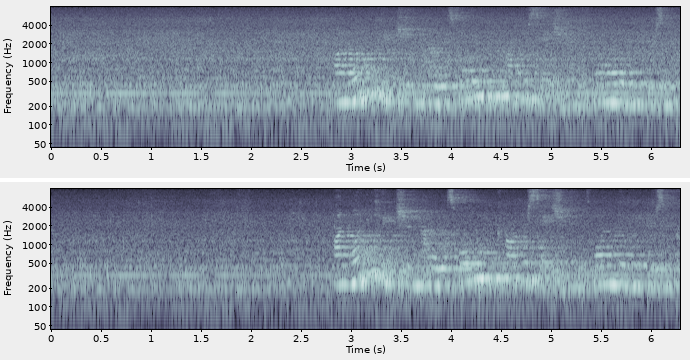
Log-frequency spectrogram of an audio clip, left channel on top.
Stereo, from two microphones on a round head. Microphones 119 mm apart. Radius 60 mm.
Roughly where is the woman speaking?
Right.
